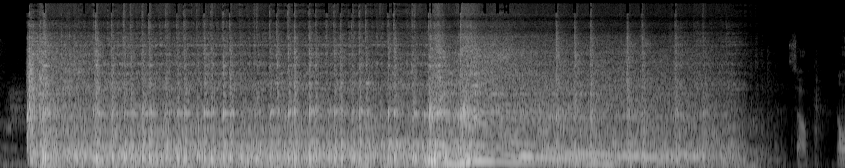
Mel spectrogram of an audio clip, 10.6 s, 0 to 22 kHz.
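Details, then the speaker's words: Kawasaki 650SX two-stroke jet ski after rebuild with new intake gaskets, run briefly with no water hooked up, not yet fully warm: fires right up, crisp steady buzz with quick throttle blips, pipes slightly warm; sounds good. "it's not super warm yet but um pipes get a little bit but anyway sounds good"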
